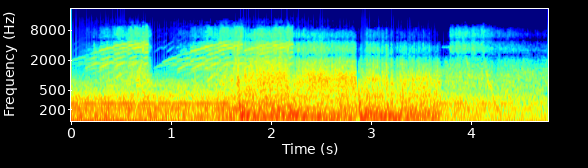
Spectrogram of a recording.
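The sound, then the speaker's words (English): Mega laser turrets firing aboard a Battlestar in Battlestar Galactica: a dense, sustained barrage of sweeping electronic zaps and blasts over a steady low rumble, loud throughout. “Aft laser turrets report an attacking Battlestar. Fire aft mega lasers.”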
